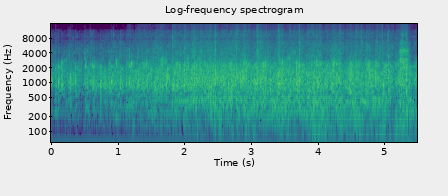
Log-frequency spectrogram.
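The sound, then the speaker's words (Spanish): An audience claps steadily throughout to welcome Governor Carlos Manuel Merino, a dense, even wash of many hands with no voices on top, holding at a consistent loudness for several seconds. “Un aplauso.”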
